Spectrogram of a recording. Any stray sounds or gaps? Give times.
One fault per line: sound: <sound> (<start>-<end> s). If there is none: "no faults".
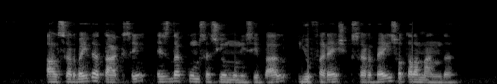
no faults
